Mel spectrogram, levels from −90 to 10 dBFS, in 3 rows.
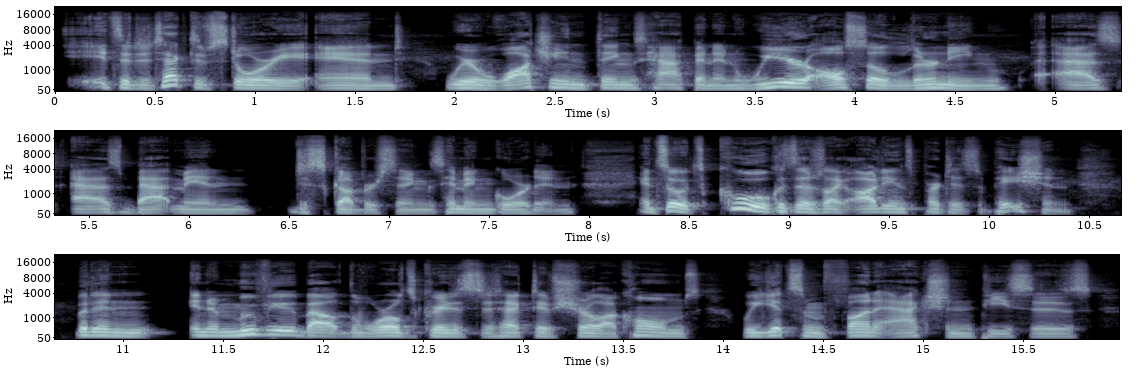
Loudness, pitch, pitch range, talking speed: -19 LUFS, 110 Hz, 95-115 Hz, 180 wpm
